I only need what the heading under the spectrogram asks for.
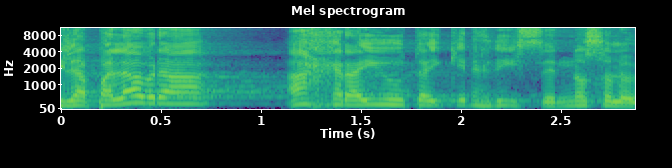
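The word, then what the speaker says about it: אחריות: Achrayut, achrayut.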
